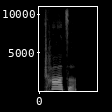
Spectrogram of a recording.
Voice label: "叉子", Chinese

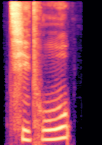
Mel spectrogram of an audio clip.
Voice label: "企图", Chinese

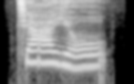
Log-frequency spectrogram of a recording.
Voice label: "加油", Chinese

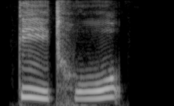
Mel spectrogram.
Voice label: "地图", Chinese

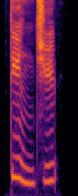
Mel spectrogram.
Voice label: "定居", Chinese

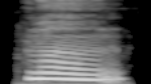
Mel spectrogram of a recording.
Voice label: "梦", Chinese

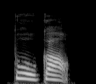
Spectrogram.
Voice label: "布告", Chinese

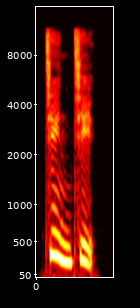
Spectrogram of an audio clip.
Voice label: "禁忌", Chinese

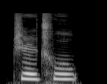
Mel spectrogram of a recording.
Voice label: "支出", Chinese

